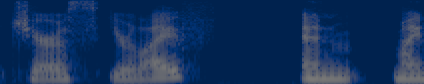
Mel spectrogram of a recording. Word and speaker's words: Charis: It's spelled and pronounced like the city Paris to help everyone understand, but with a Charis.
